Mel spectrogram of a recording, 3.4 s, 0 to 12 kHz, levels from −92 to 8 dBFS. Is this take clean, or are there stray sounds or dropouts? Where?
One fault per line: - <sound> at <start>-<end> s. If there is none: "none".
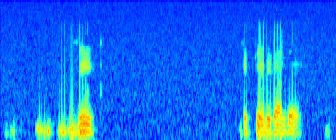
none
